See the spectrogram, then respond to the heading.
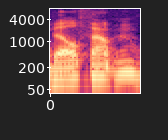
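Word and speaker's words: Bellefontaine: And what's funny is living in Ohio, in a place where we have cities like Bell Fountain, spelled Bellefonte, except it's pronounced Bell Fountain.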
